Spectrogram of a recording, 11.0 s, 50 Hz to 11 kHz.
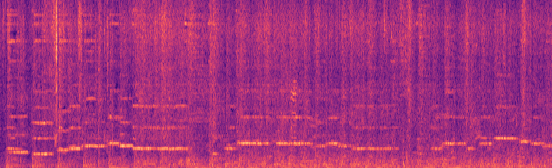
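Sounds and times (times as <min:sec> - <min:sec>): marching flute band: 0:00.0 - 0:11.0.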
